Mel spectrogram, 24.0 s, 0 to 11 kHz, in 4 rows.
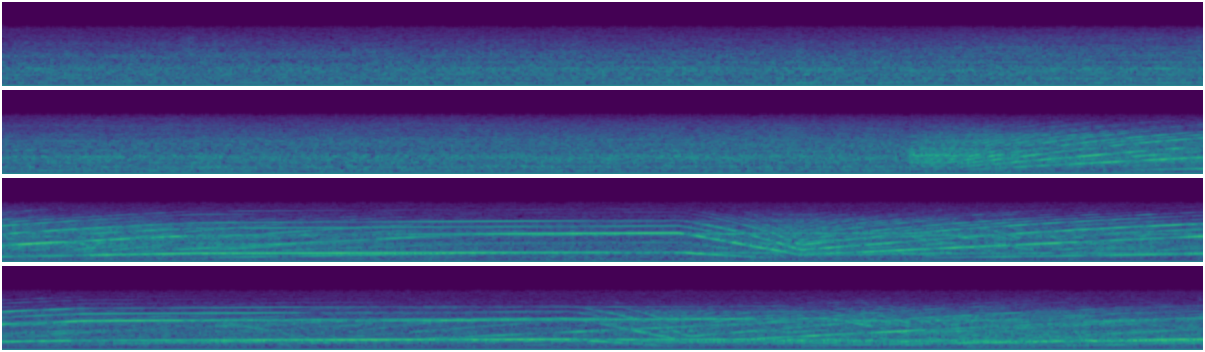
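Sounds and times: air raid sirens wailing: 10.2s - 24.0s.

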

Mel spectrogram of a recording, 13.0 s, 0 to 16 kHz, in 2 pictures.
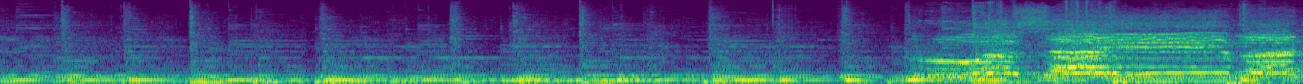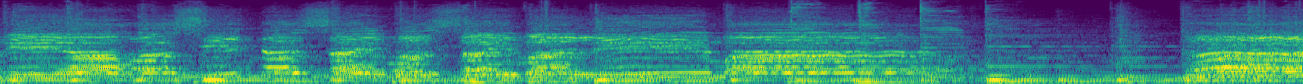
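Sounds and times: strummed acoustic guitars and ukulele: 0.0s - 13.0s
male vocal group singing in harmony: 4.5s - 13.0s.

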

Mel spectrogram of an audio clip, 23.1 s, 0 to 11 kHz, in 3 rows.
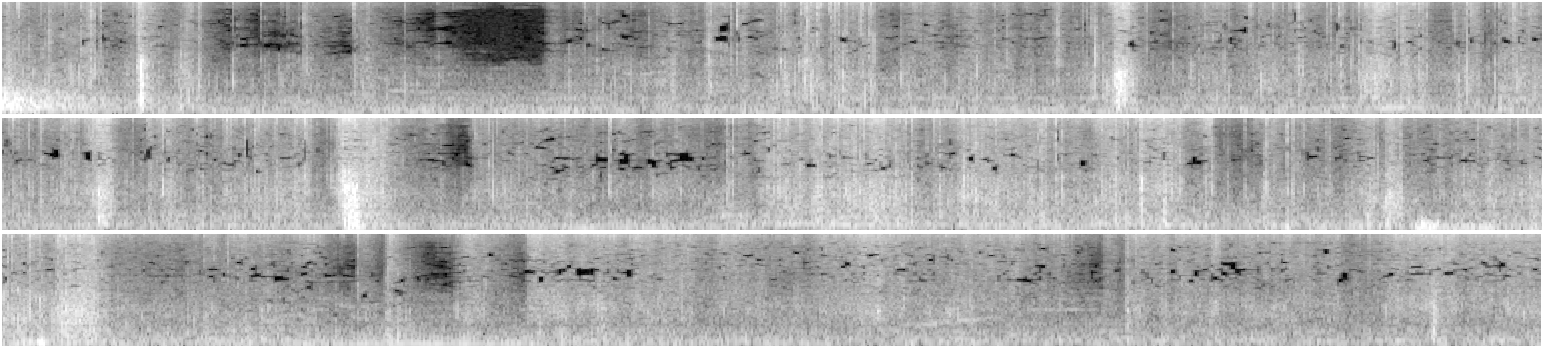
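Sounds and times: plastic and bubble wrap crinkling: 0.0s - 23.0s.

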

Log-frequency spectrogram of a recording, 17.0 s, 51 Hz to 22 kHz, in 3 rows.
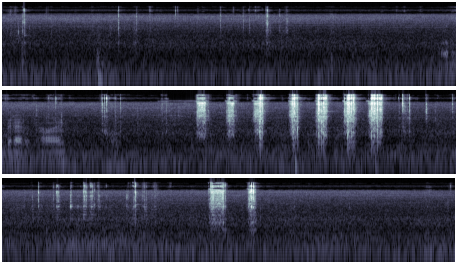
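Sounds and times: power driver short bursts: 13.9s - 14.6s.

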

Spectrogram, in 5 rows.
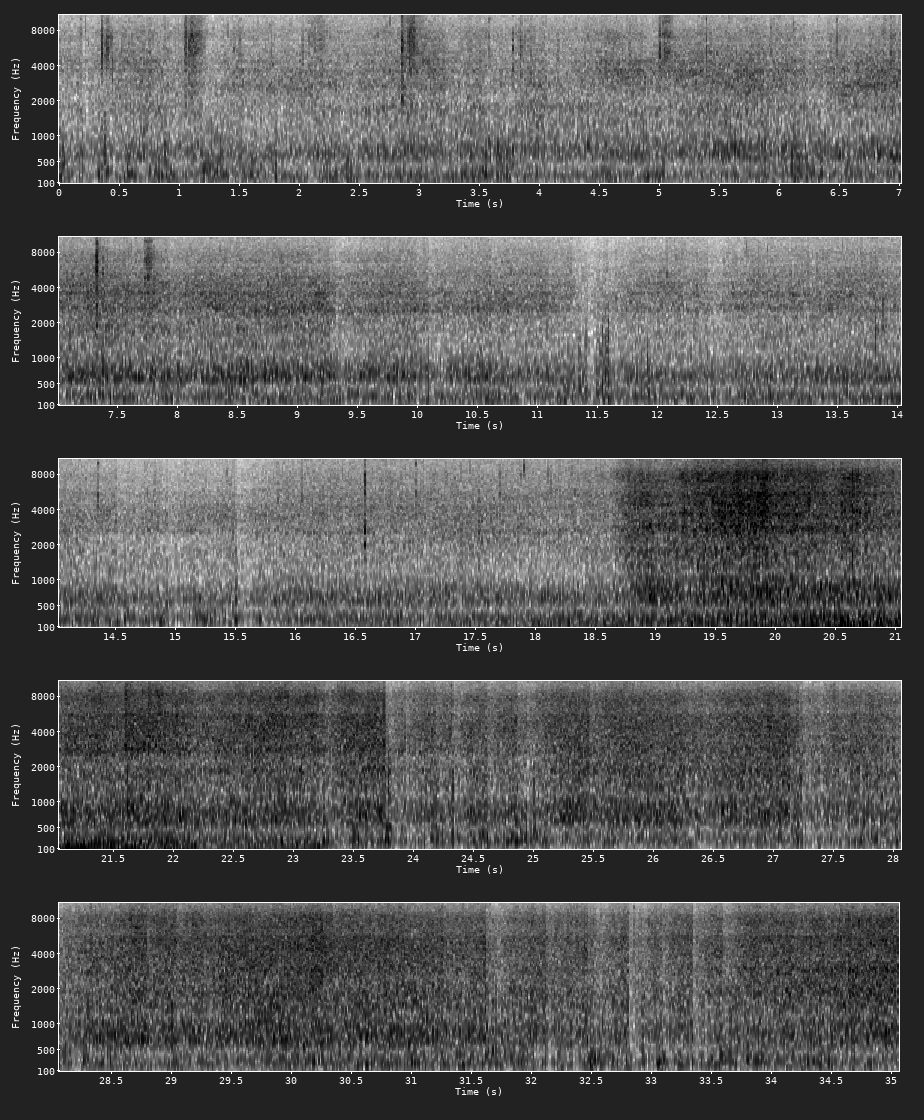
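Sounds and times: ferry engine drone: 0.0s - 35.0s
rush of boat wake: 0.0s - 35.0s
wind buffeting microphone: 0.0s - 35.0s.

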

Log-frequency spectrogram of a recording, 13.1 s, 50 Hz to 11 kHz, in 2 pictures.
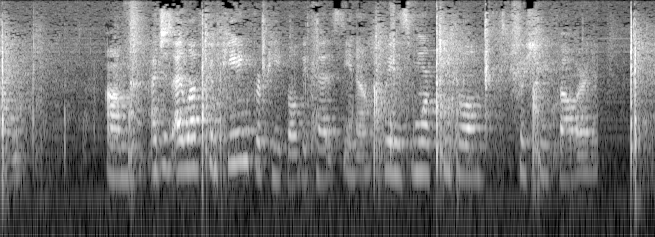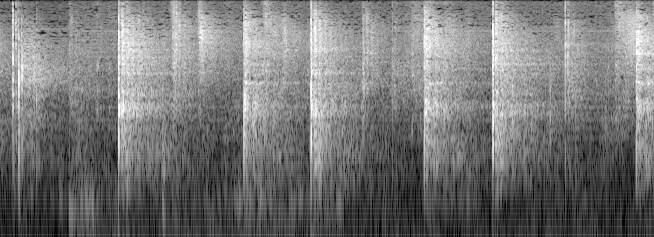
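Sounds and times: tennis ball strikes echoing: 0.0s - 0.4s, 1.2s - 13.0s.

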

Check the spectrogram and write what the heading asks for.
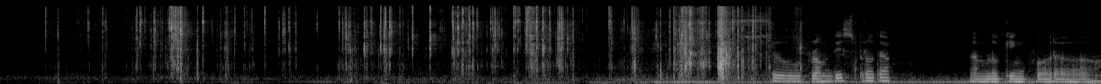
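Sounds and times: foil wrapper crinkling and tearing: 0.4s - 8.2s.

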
